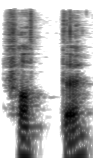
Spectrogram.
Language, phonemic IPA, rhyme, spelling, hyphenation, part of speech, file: Norwegian Bokmål, /ˈfɑtːə/, -ɑtːə, fatte, fat‧te, verb, Nb-fatte.ogg
- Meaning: 1. to grip or grasp (to take hold of; particularly with the hand) 2. to catch fire (to become engulfed in flames) 3. to catch fire (to become engulfed in flames): to spread, burn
